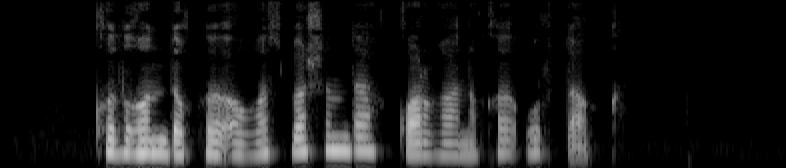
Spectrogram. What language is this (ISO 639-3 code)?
bak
